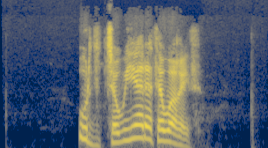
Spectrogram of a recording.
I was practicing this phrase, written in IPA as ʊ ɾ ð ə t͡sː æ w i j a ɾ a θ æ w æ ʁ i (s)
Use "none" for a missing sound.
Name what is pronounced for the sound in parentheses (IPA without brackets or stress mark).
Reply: θ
